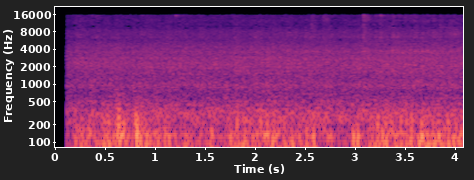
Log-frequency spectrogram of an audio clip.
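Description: Low, steady rumbling noise with two soft thumps a little under a second in.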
